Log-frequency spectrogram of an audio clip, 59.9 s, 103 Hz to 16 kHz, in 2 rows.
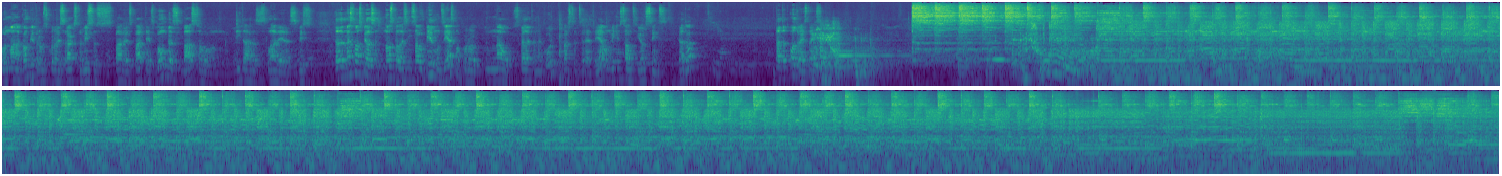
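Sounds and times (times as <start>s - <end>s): electric guitar playing: 16.2s - 59.9s
backing track with drum beat: 16.4s - 59.9s.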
